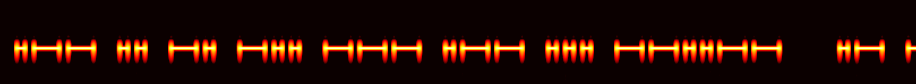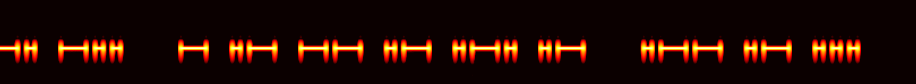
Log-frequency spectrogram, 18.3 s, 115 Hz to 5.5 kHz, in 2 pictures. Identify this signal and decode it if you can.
Morse code, heard as a keyed tone, about 14 wpm, 600 Hz. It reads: WINDOWS, AND TAMARA WAS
